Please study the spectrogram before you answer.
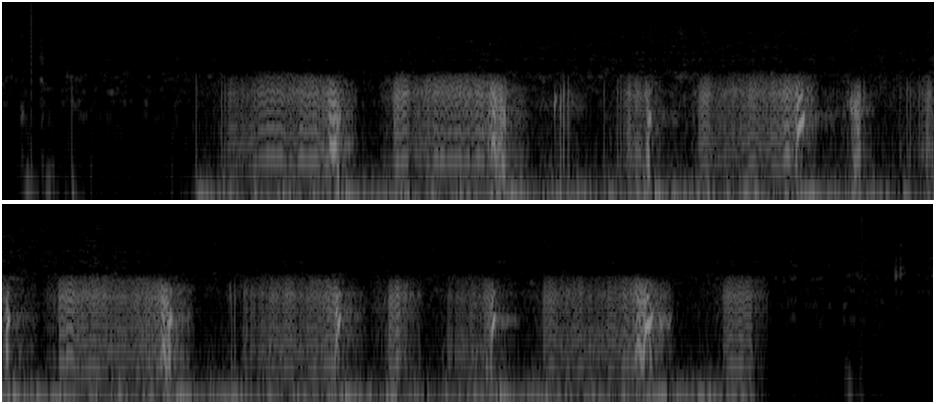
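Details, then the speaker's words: Infant with repeated low, muffled grunting on each breath out: expiratory grunting, abnormal in a baby and a sign of respiratory distress. "No es normal que un bebé al momento de respirar se queje. Es por eso que este ruido tiene atribuido este nombre, ya que tal cual al momento de respirar se queja y emite este ruido."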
